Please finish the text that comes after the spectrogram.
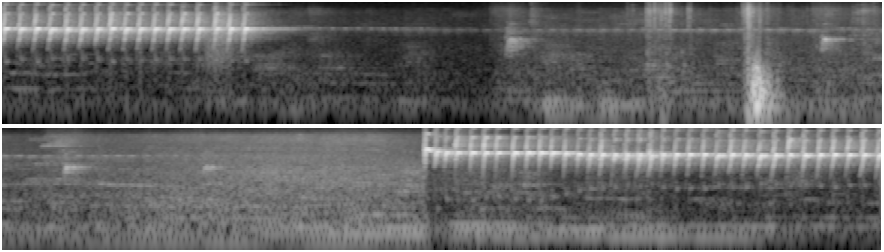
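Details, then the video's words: A greater green leafbird gives its rapid "tembakan" song, meant to provoke other leafbirds: a high, buzzy run of repeated notes at a steady pitch, broken by a quiet stretch with clicks and handling noise. "cucak ijo ini"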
